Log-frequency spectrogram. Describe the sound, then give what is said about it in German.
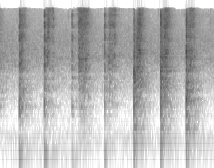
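Onions and bacon fat sizzling as they melt in a pan, heard as seven sharp hissing bursts at a fairly even pace, each flaring up and quickly fading, with no talk. “Jetzt reinschmelzen lassen. Und auch die Zwiebeln dabei.”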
